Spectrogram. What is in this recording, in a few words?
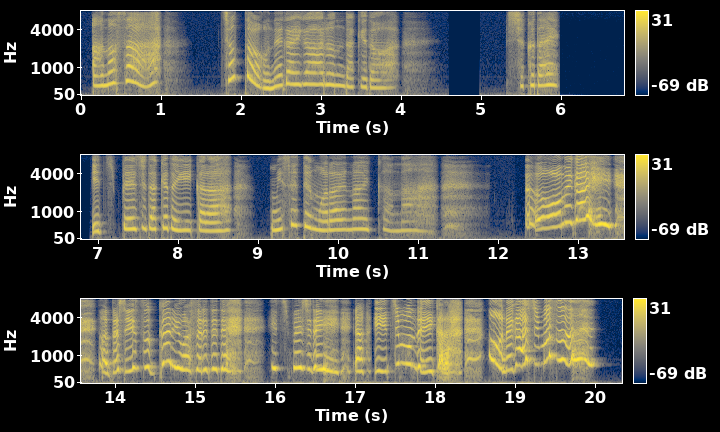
girl syukudai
